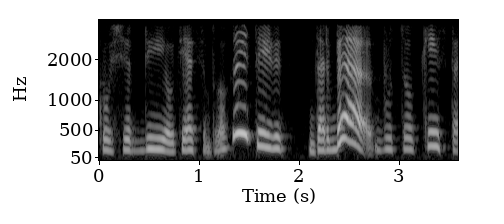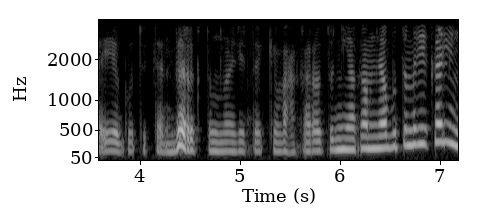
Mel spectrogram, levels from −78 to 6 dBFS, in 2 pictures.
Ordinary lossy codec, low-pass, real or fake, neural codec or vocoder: AAC, 32 kbps; 3.6 kHz; real; none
